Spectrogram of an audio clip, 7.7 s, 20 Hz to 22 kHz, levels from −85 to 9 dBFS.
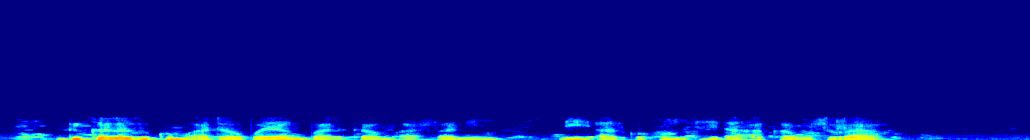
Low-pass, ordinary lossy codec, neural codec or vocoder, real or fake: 3.6 kHz; MP3, 32 kbps; none; real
